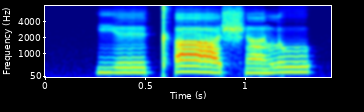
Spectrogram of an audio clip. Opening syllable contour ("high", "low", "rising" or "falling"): low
